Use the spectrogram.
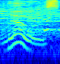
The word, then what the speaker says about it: Lose: You know, after pronouncing Gavin's last name wrong, because it is Lose, I'm hoping the guy can go totally undefeated in his career, and it's Gavin never going to lose.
